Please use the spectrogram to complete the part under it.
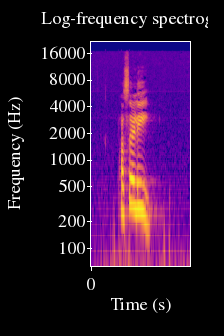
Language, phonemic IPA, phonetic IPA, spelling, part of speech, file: Tamil, /pɐtʃɐɭiː/, [pɐsɐɭiː], பசளி, noun, Ta-பசளி.ogg
- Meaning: spinach, Spinacia oleracea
